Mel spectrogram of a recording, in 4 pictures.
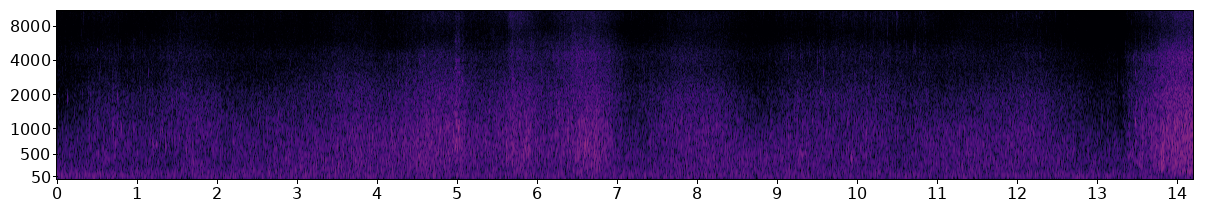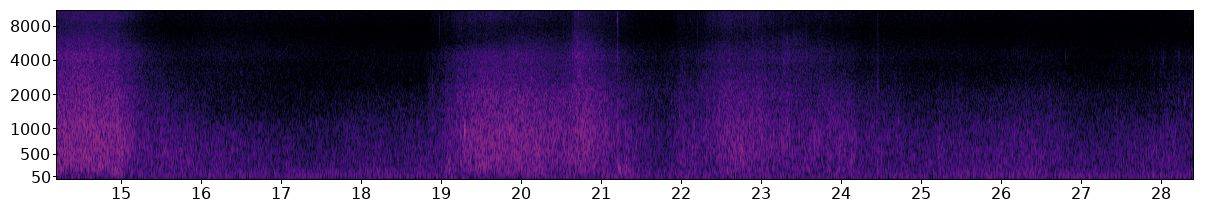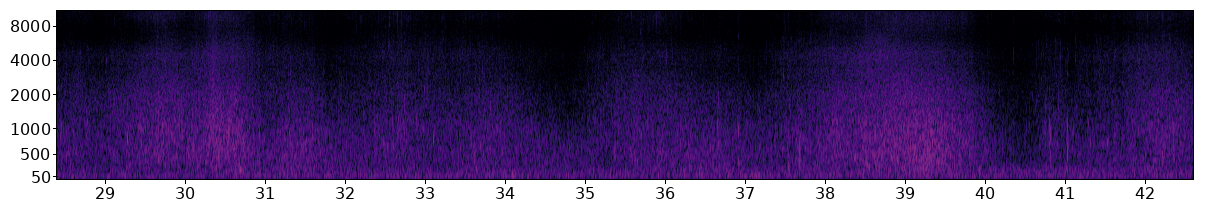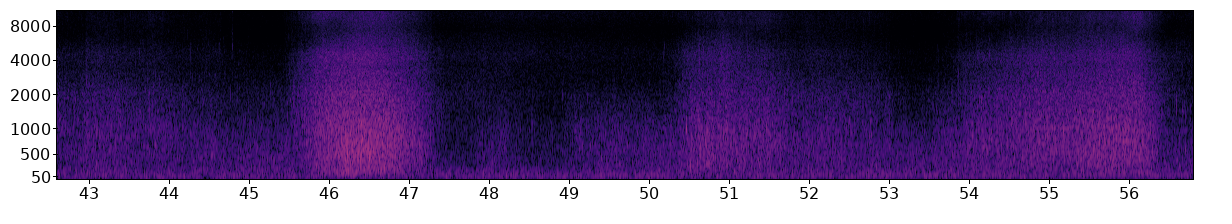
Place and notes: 隘門沙灘, Huxi Township - In the beach
In the beach, Sound of the waves
Zoom H2n MS +XY
21 October 2014, 08:13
